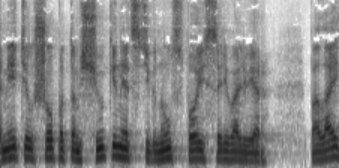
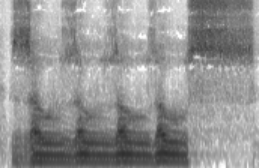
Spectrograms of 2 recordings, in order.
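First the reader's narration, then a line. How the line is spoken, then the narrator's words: Hissing. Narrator (Russian): шипела оранжерея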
